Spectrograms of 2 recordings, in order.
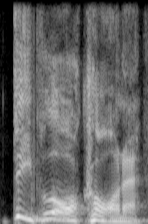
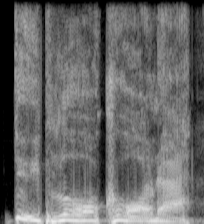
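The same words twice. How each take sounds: First: It is said plainly, without drama. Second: It is said with dramatic heft.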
